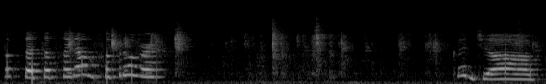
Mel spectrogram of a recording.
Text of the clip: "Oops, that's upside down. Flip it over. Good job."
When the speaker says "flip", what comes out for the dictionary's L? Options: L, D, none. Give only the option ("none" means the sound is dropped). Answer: none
